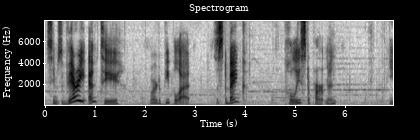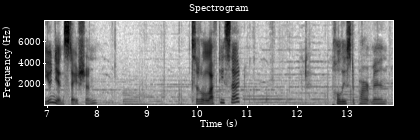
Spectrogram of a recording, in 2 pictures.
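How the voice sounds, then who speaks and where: A woman's voice: mid-range voice, sing-song, takes it slowly, vocal fry, pauses often. A woman giving chatty let's play commentary as a VTuber, reading game text aloud and making playful asides. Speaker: VTuber streamer. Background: faint game music.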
